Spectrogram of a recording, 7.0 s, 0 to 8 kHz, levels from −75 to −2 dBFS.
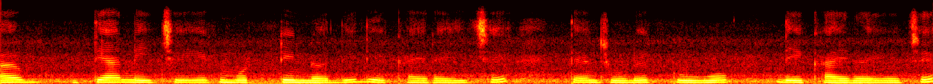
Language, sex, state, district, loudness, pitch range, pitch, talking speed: Gujarati, female, Gujarat, Gandhinagar, -16 LUFS, 180-205 Hz, 195 Hz, 130 wpm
